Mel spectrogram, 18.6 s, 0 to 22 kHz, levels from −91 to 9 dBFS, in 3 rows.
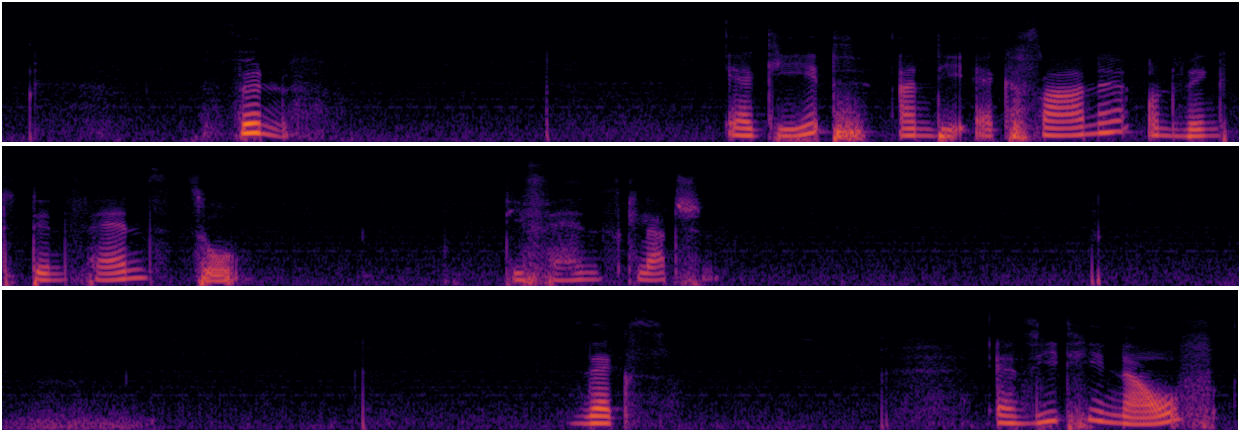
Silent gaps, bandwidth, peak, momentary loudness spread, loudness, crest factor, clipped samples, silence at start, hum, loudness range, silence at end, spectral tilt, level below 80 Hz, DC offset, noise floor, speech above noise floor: none; 13 kHz; -16 dBFS; 23 LU; -37 LUFS; 24 dB; under 0.1%; 1 s; none; 11 LU; 0.1 s; -8 dB/octave; -62 dBFS; under 0.1%; -71 dBFS; 35 dB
